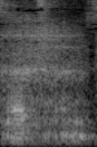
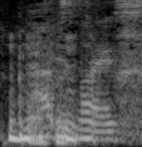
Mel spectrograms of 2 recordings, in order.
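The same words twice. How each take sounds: First: Breathy whispered aside. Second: Said in the usual way. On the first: Real, not acted. Said twice, second whispered.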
